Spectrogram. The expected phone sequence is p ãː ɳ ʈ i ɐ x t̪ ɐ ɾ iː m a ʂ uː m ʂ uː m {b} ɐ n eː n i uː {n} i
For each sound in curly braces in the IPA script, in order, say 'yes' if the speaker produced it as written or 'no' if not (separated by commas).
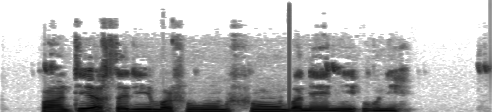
yes, yes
